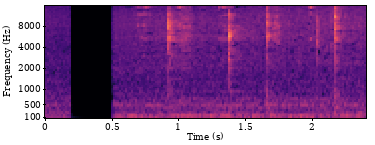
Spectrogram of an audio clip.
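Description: Onions browning in a pan for a kidney bean curry make a low background sizzle broken by regular sharp scrapes and clicks of the stirring spoon, close up and without speech.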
